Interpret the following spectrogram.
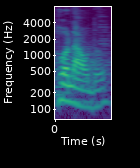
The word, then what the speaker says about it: Ronaldo: Italy we say Ronaldo it's fun cuz you don't pronounce the r you're honalo so why don't why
